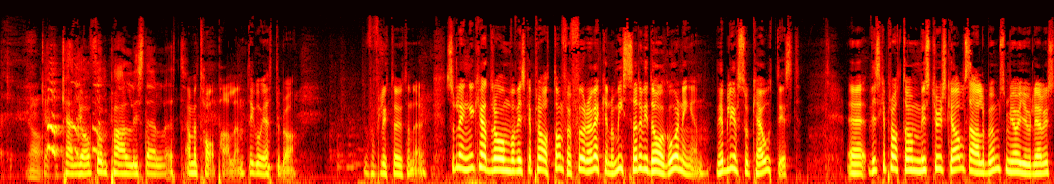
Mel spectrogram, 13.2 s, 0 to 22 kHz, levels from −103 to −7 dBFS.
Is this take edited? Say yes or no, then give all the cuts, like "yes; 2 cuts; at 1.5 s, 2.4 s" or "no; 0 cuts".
yes; 3 cuts; at 5.4 s, 7.0 s, 12.1 s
